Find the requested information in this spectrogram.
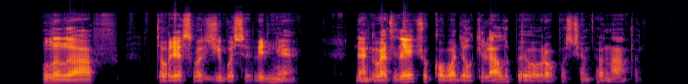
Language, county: Lithuanian, Alytus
